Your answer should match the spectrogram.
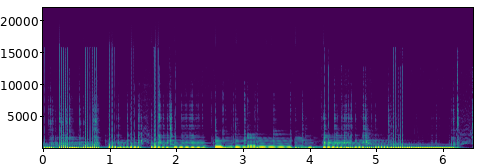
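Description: Boldogh Jazzy 5 five-string electric bass played through a Prolude KO750 bass amp and 2x12 cabinet: a quick run of plucked notes, ending on one long held note near the end.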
